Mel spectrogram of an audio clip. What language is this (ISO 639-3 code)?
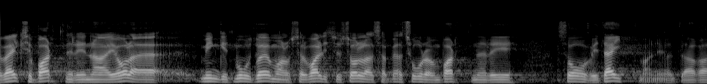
est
